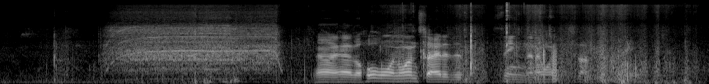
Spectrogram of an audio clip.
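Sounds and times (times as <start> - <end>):
power drill drilling a hole: 1.0 - 2.9
speech: 3.2 - 6.6.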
